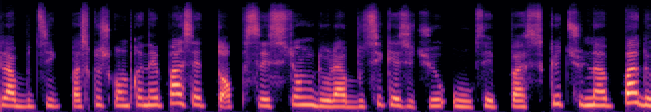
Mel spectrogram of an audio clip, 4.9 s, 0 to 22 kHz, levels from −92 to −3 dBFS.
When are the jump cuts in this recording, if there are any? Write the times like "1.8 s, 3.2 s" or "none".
3.5 s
